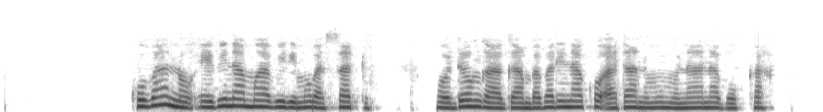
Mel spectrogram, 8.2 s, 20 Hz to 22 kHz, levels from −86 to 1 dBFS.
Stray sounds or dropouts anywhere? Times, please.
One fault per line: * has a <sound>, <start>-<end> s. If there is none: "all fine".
all fine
